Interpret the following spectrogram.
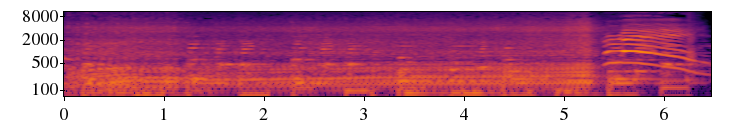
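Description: Animated propeller plane's engine sound effect running steadily with a low rumble, cut off about five seconds in by a child's excited voice.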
